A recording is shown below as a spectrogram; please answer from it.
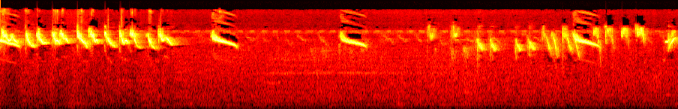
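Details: Japanese white-eye singing to call the flock, starting with a fast high twittering run, then a few separate downslurred whistles, and finally a busier stretch of thin, high chirps and trills.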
